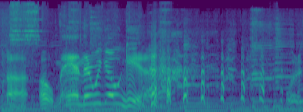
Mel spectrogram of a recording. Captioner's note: laughs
